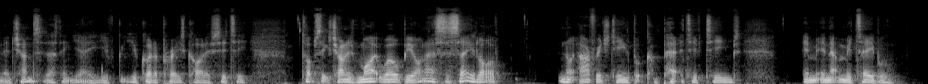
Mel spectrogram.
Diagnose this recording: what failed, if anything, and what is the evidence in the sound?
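DAB burbling, at the codec stage. From 1.02 to 1.14 s, between "chances I think yeah" and "you've got to praise", 8 frames are hit and the speech is broken by short blips of noise. Weak reception let bit errors past correction into the MP2 data. Corrupted samples put blips of noise in single sub-bands.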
